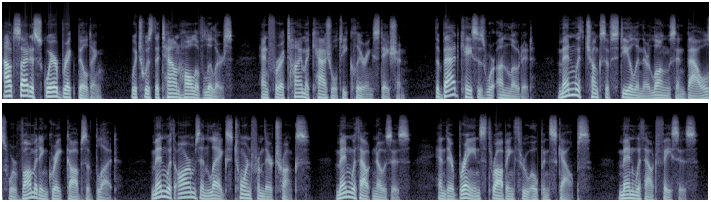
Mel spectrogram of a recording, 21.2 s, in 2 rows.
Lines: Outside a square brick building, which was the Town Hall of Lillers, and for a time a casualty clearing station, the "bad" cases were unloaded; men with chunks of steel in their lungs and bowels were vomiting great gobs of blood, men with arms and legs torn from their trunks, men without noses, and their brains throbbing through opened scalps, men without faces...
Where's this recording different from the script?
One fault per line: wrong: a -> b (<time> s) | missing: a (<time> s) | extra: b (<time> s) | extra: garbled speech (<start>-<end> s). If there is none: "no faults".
wrong: opened -> open (18.5 s)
